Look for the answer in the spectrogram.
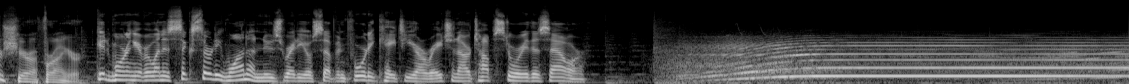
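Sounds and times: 
speech: 0.0s - 6.0s
air raid siren wailing in Kyiv Ukraine: 6.5s - 11.2s.

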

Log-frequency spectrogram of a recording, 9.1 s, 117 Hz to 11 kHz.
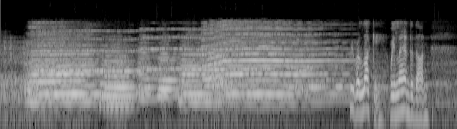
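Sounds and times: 
moving train rumbling on rails: 0.0s - 8.1s
train horn blaring: 0.5s - 7.3s
speech: 7.1s - 8.7s.

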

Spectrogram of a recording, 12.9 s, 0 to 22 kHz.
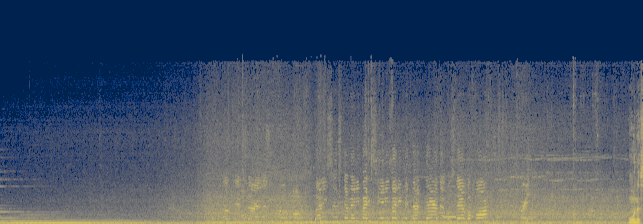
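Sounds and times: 
large passenger bus engine rumble in Central Florida: 0.0s - 12.8s
many middle and high school students chattering on a bus: 4.4s - 12.8s
speech: 12.6s - 12.8s.

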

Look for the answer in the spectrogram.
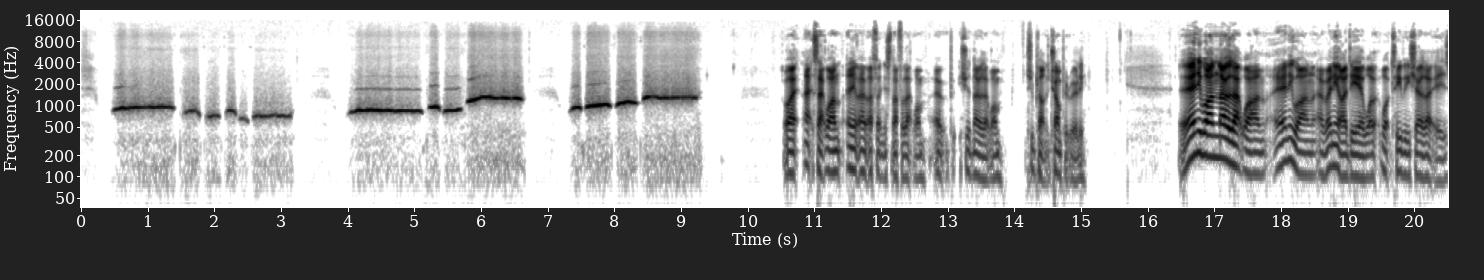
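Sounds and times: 
person whistling a tune: 0.5s - 3.3s, 4.0s - 6.7s, 7.3s - 9.4s
speech: 10.6s - 15.2s, 16.5s - 20.4s.

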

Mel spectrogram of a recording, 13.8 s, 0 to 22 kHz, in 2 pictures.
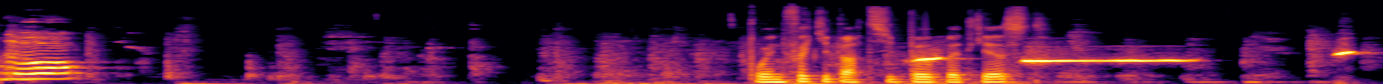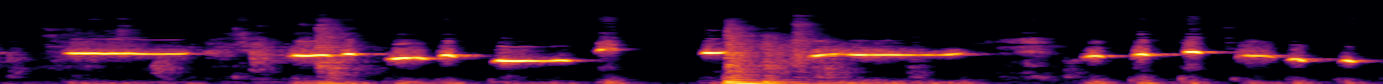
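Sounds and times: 
speech: 0.0s - 0.5s, 3.8s - 5.4s
person whistling a cheerful hold-music style tune: 4.5s - 6.1s, 6.7s - 13.8s
soft thump: 10.4s - 11.8s.

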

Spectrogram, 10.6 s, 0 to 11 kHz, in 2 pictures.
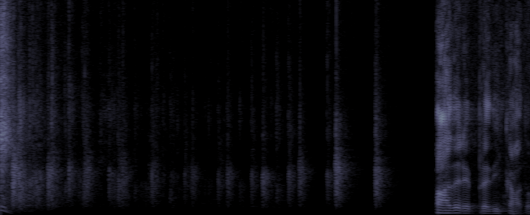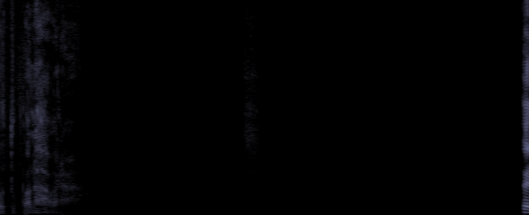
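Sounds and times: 
congregation applauding standing during a church service: 0.0s - 4.0s
speech: 4.4s - 6.0s.

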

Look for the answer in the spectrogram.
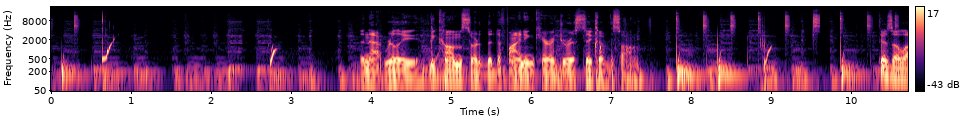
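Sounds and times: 
busy musical backing with low tones and rhythmic percussion: 0.0s - 0.8s, 7.4s - 10.4s
bright water-drop plops with upward-bending pitch: 0.6s - 0.9s, 2.7s - 2.9s, 8.9s - 9.1s
speech: 0.6s - 1.0s, 3.9s - 7.6s, 10.4s - 10.7s.

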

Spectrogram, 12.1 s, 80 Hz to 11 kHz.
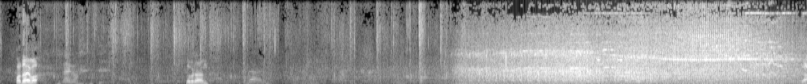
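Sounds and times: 
speech: 0.2s - 1.8s, 2.8s - 4.1s
truck engine droning: 6.2s - 12.1s
heavy machinery rumbling at a busy construction site: 6.4s - 12.1s.

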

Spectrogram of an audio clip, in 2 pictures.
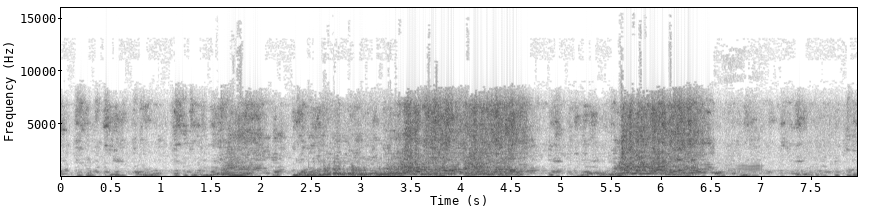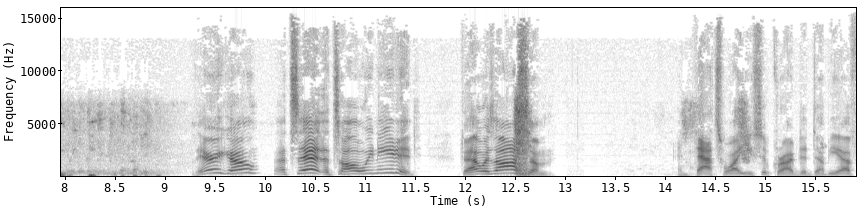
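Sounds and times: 
speech: 0.0s - 1.2s, 10.2s - 12.9s, 14.1s - 15.8s
loud race car engine revving: 1.4s - 7.5s.

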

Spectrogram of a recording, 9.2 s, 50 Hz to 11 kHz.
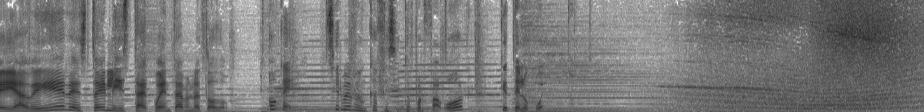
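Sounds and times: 
speech: 0.0s - 5.7s
airplane engine roaring in to land: 5.5s - 9.2s
descending tonal whistle: 6.4s - 9.2s.

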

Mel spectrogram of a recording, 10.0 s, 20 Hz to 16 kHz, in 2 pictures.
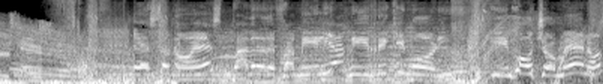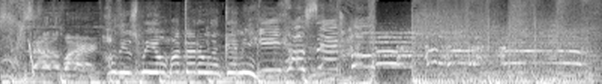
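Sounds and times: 
speech: 0.7s - 8.4s
rooster crowing: 8.2s - 10.0s.

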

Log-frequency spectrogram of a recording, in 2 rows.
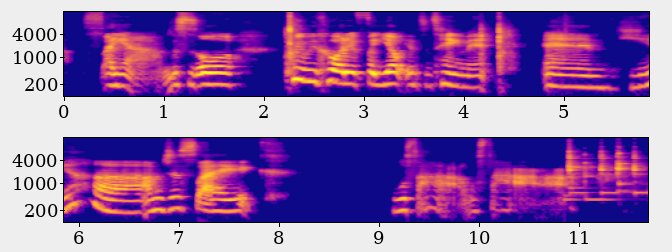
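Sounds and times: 
speech: 0.2s - 8.1s, 9.2s - 11.2s
electronic mobile phone ringtone melody: 10.8s - 11.6s.

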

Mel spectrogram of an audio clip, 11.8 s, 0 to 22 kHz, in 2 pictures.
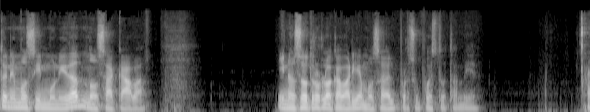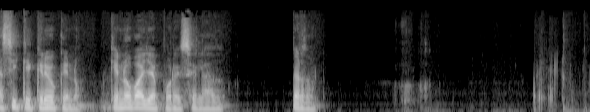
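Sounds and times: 
speech: 0.0s - 1.8s, 2.8s - 5.0s, 5.8s - 8.2s, 8.8s - 9.2s
breaths: 1.6s - 2.8s
short slurps: 9.8s - 10.3s, 11.2s - 11.7s
small mouth clicks: 9.8s - 10.3s, 11.2s - 11.7s
person sipping coffee: 9.8s - 10.4s, 11.2s - 11.7s
wet swallowing noises: 9.8s - 10.4s, 11.2s - 11.7s.

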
